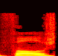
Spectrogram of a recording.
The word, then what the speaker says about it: Fallières: Clement Armand Fallières, French pronunciation, M. Falge, the 6th of November 1841 to the 22nd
